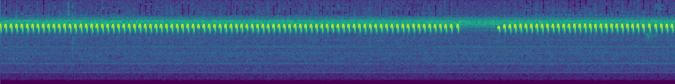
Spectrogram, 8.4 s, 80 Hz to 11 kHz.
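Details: An Allard's ground cricket in a suburban backyard in Montoursville, PA, on an August 2016 afternoon, using a shotgun microphone: thin, high, rapidly pulsing trill holding steady for over five seconds, one brief pause, then continuing.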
